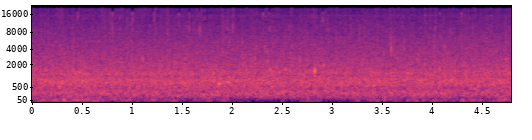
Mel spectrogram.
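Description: Continuous rushing of a flowing backcountry mountain stream near Banff, Canada, steady and full, with water burbling close by and no talking.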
